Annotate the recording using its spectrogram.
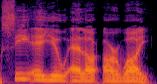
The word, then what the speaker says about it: Caulry: C A U L R Y Caulry. I never heard of that club before.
